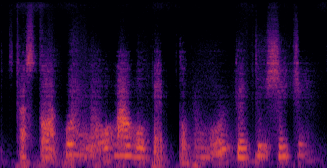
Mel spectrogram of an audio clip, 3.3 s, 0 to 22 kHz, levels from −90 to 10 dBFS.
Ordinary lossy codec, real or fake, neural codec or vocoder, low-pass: none; fake; codec, 44.1 kHz, 0.9 kbps, DAC; none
